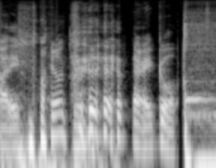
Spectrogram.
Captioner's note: laughs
